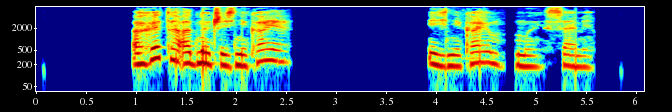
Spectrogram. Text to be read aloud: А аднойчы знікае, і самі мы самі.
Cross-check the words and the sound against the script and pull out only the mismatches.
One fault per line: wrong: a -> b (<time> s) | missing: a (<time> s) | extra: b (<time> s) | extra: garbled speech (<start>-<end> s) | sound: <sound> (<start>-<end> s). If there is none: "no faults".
extra: гэта (1.1 s)
wrong: самі -> знікаем (4.1 s)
